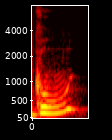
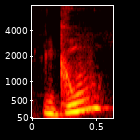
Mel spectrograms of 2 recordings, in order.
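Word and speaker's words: god: like like i said d gets robbed a lot so we have gu instead of good good drop the d here gu but something to note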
